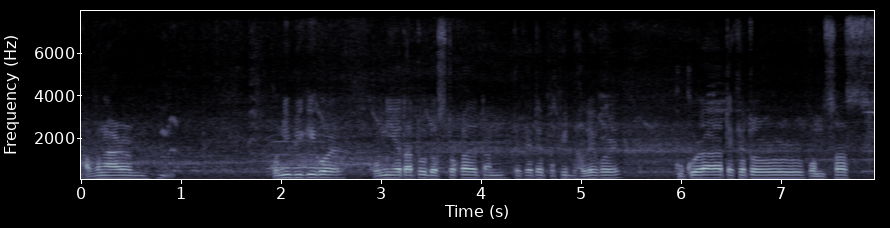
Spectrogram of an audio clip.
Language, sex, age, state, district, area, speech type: Assamese, male, 45-60, Assam, Charaideo, urban, spontaneous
